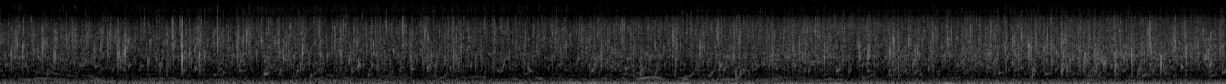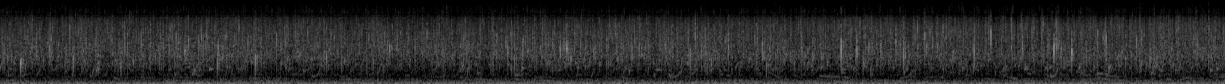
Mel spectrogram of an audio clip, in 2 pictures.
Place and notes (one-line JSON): {"title": "Back Ln, Malton, UK - fountainette ... again ...", "date": "2019-08-02 11:30:00", "description": "fountainette again ... SASS on tripod ... movement of the plume of water by a gentle wind ...", "latitude": "54.17", "longitude": "-0.68", "altitude": "31", "timezone": "Europe/London"}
